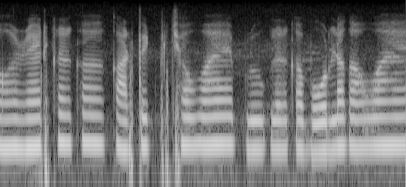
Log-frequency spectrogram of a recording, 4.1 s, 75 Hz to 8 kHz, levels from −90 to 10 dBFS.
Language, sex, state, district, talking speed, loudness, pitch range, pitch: Hindi, female, Haryana, Charkhi Dadri, 220 wpm, -15 LUFS, 195-215 Hz, 210 Hz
